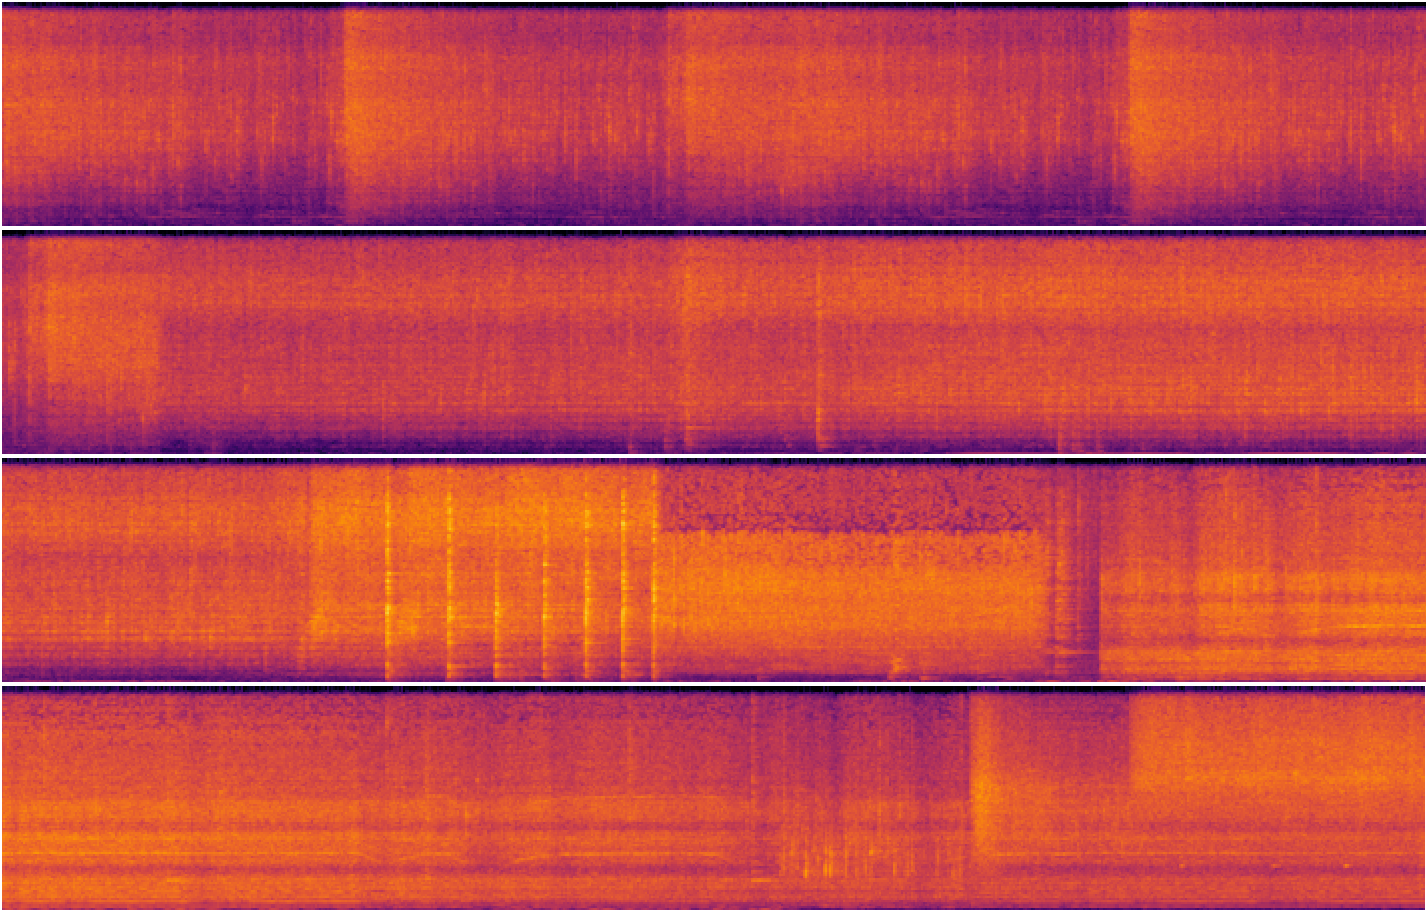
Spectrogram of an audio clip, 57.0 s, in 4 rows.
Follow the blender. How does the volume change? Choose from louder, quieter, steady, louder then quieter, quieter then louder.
quieter.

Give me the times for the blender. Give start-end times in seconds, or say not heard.
39.5-56.9.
